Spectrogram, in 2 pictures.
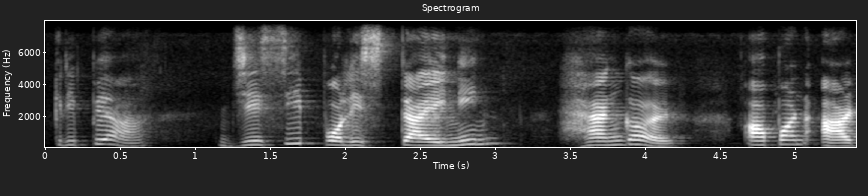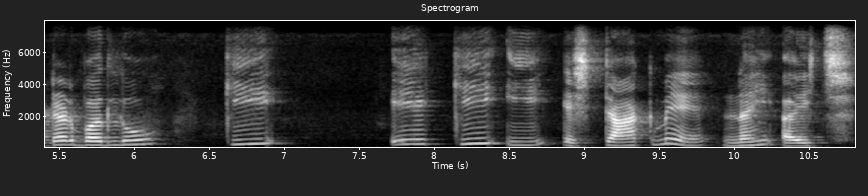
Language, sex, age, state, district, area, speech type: Maithili, female, 45-60, Bihar, Madhubani, rural, read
